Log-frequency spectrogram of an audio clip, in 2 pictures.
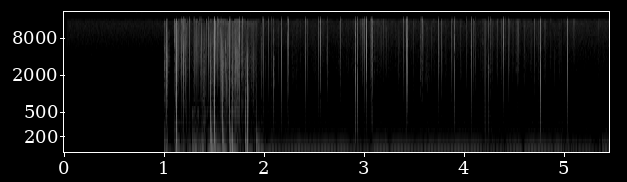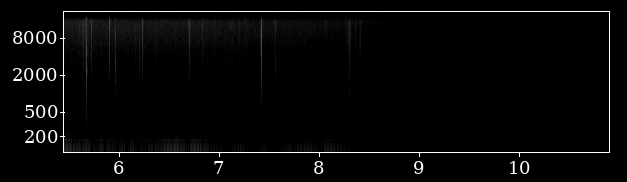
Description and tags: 45rpm needle drop
Putting the stylus onto a 45 rpm record
effect, phonograph, pops, surface-noise, vinyl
